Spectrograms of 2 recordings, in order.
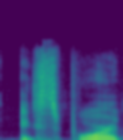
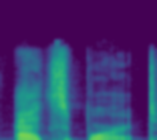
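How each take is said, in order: First: The stress is on the second syllable. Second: The stress is on the first syllable. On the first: The act of sending goods out. "a verb form of the word" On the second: A product sent to another country. "first syllable being the stressed syllable"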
